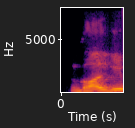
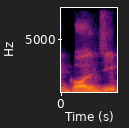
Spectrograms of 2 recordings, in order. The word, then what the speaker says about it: Golgi: गोल्गी apparatus, ठीक है, गोल्गी बोलो चाहे गोल्जी बोलो जॉल्जी बोलो, जो बोलना है बोलो, बस स्पेलिंग राइट रखो।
